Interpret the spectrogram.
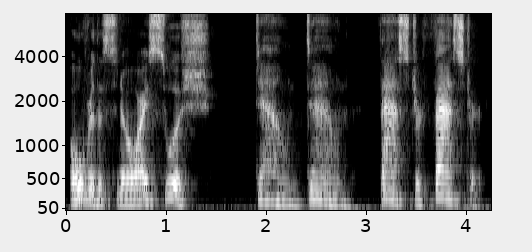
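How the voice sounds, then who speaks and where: A man reading a children's picture book aloud, with expressive delivery and measured, careful phrasing. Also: a little high, slightly rough. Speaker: storybook reader.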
